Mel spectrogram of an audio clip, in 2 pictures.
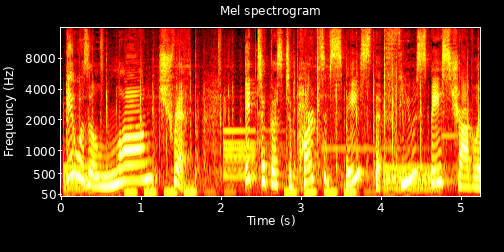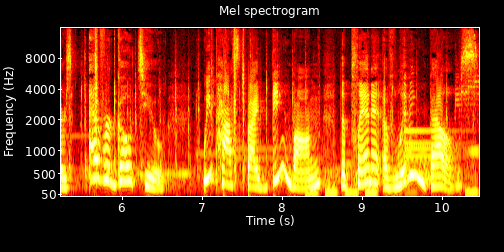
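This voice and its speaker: A woman's voice: high voice, very animated, unhurried, over music. A woman playing a plucky young space cowgirl who narrates and acts in a children's radio serial. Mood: excited storytelling.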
